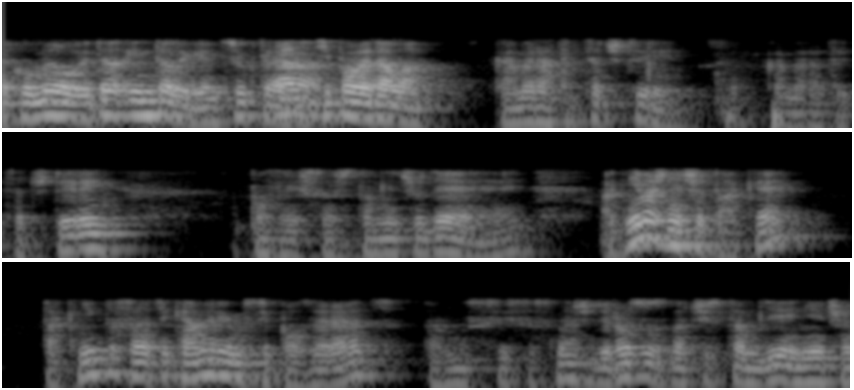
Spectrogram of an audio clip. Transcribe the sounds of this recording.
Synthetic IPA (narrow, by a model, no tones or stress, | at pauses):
akuumɛluint̪̬ɛliɡɛnt͡siukt̪ɔɾaɾːcipɔʋɛd̪ala | kamɛɾat̪ɾit͡sacʃt̪iɾisɛka̰mɛ̰ɾa̰t̪ɾit͡sacʃt̪iɾi | apɔzɾɪɛʃsaʒɛsat̪amɲɪɛt͡ʃɔɟɛjɛɦɛj | a̰ɡɲɛmaːʒɲɪɛt͡ʃɔt̪a̰kɛː | t̪aɡɲiɡ̚d̪ɔsanat̪jɛjkamɛɾimusiːpɔzɛɾacamusisasnaʒiɟɾɔzɔznat͡ʃisḁt̪amɟɛjɛɲɪɛt͡ʃɔ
